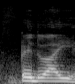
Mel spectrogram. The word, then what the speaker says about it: قدوائی: گیا قدوائی۔ اور جبکہ اس کو پروناؤنس کرتے ہیں، اس کو کہتے ہیں، اس کا تلفظ جو ہے وہ قدوائی ہے۔ معلوم ہوتا ہے کہ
